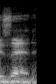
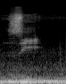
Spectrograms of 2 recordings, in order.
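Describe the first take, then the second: First: The letter is said the Canadian way. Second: The letter is said the speaker's usual way. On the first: "they're Canadian, ... They say Z" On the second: "they don't say the letter Z as Z"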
